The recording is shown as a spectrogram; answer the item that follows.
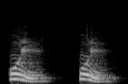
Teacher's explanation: Qul, pastikan huruf qaf tebal. Jangan baca berangin. Ini bukan huruf kaf.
